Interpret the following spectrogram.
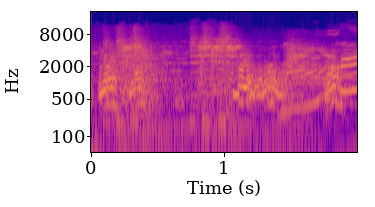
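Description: Cartoon dog barking several times in quick succession over background music.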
